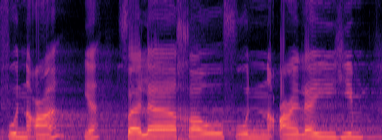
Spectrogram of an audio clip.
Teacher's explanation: Ini dinamakan dengan izhar halqi. Jadi cara bacanya tanwinnya dibaca jelas ya, cukup ditekan saja tanpa harus dibaca dengung.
